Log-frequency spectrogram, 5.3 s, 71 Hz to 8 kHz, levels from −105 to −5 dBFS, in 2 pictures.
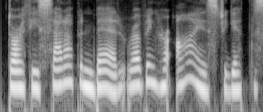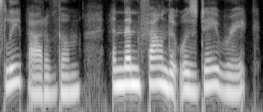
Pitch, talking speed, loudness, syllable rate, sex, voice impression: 205 Hz, 240 wpm, -20 LUFS, 5.3 syllables/s, female, very feminine, slightly young, soft, cute, calm, friendly, slightly sweet, kind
